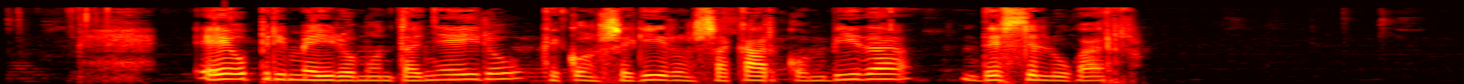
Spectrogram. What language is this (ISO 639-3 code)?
glg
